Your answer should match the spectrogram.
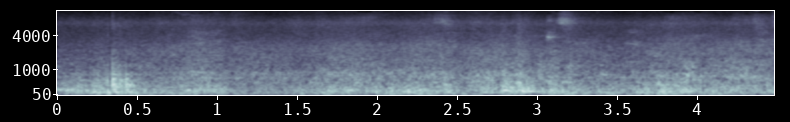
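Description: Seoul Subway Line 2 electric train running at speed, heard from inside the car: a steady rolling rumble with recurring low swells from the wheels on the rails.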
